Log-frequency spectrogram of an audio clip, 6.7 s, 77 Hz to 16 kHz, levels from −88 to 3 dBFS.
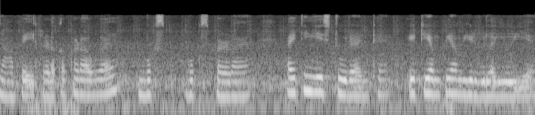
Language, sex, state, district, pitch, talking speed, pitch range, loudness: Hindi, female, Jharkhand, Jamtara, 195 Hz, 225 wpm, 185-210 Hz, -17 LUFS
